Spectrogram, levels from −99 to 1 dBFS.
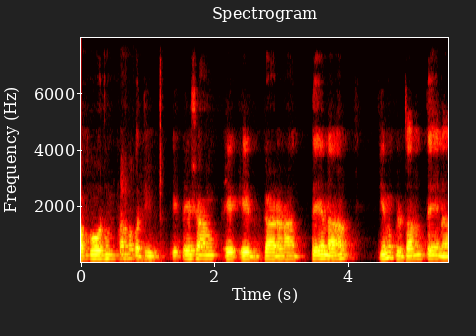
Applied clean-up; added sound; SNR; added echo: neural mask model DeepFilterNet 3.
